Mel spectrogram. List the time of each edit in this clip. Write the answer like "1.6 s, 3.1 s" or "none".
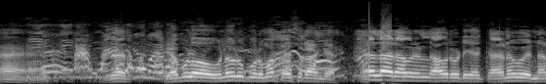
3.7 s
